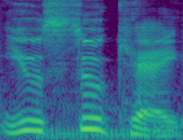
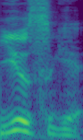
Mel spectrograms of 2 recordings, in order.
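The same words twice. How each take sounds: First: The vowel after the s is clearly voiced. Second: The vowel after the s is nearly silent. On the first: The speaker calls it wrong. "It's not Yusuke" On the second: The speaker calls it right. "it just sounds like it's like just kind of just there"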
